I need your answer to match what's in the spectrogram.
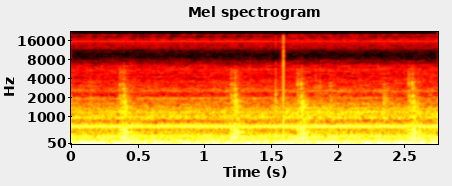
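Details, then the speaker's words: Tunable diesel heater running with fuel pump frequency set too low: even fan hum with faint slow pump ticks just over one a second; heater runs lean, dropping below the red efficient-burn bar within a minute, pump hertz needs increasing. "Alright, it took less than a minute. Already dropped the red bar. So that tells me I need to increase the pump hertz to stay in that red."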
